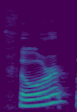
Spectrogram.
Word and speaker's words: Thor: Pues mira, hoy vamos a hacer un episodio un poquito de estos que nos empiezan a gustar, de qué esperamos de Thor, lo he dicho bien, ¿eh? Thor, Love and Thunder.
